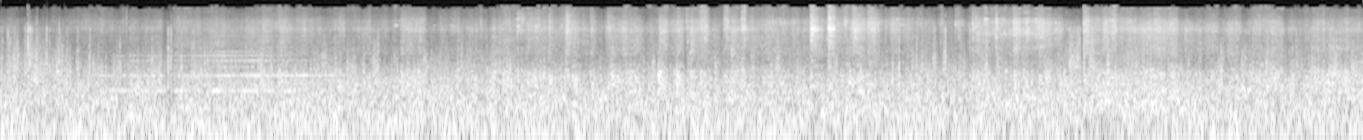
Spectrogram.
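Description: Mumbai local electric suburban train running along the track, heard from its open doorway: a steady rumble of wheels on rail with wind on the microphone, and a run of clicks from the wheels over rail joints in the second half. A brief held tone sounds about a second in.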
